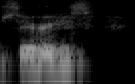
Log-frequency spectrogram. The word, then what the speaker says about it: Ceres: I say Ceres because cereal comes from Ceres.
